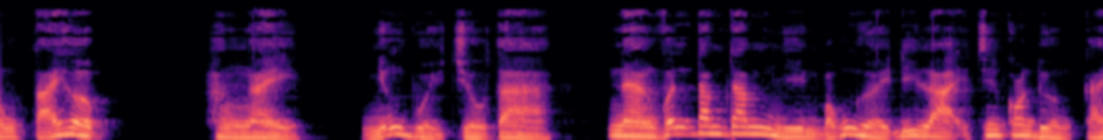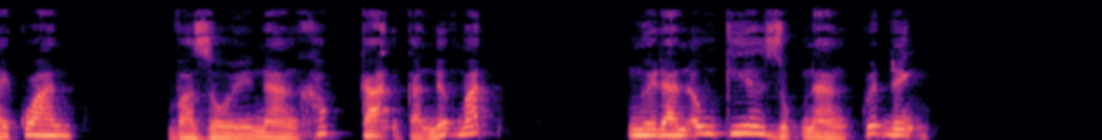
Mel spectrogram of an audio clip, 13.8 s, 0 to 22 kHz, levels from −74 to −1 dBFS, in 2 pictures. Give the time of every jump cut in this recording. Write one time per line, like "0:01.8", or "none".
0:01.1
